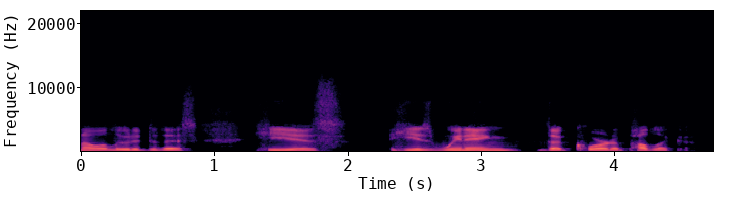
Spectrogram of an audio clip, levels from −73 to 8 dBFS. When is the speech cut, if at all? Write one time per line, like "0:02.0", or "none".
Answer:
none

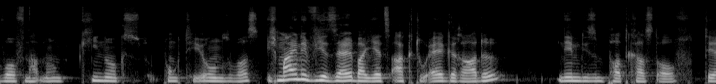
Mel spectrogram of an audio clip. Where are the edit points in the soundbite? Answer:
none

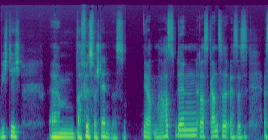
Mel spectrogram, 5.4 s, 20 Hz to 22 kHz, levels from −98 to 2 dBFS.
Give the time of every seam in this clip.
0:03.5
0:04.0

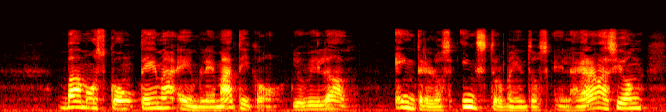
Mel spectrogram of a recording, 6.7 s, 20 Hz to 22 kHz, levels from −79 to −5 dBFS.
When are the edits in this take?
0:01.4
0:02.9
0:03.8
0:05.5

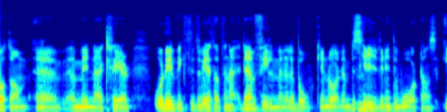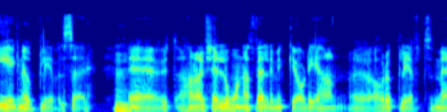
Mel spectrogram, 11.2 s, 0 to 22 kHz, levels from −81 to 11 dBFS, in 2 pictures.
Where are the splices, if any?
none

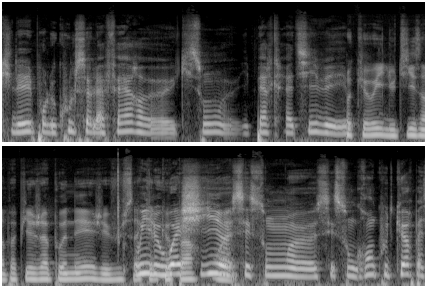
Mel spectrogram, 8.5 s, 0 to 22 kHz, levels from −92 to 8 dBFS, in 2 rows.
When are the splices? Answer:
none

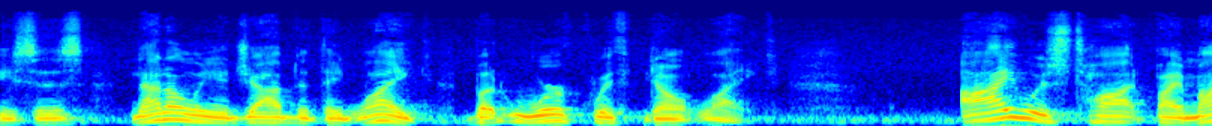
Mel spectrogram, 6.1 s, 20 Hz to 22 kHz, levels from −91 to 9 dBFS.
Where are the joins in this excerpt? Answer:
0:01.7
0:02.3
0:03.2

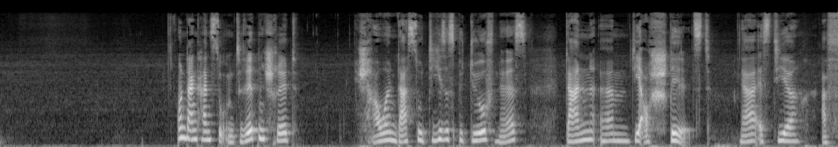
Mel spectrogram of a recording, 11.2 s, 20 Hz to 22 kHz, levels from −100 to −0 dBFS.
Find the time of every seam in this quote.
none

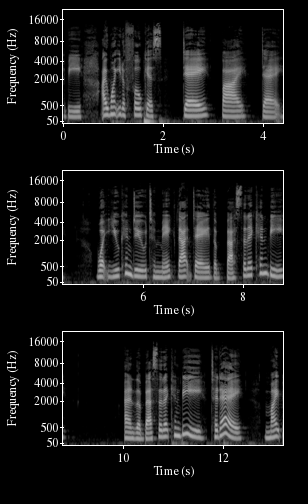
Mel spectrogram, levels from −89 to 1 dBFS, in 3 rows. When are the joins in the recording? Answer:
0:03.0
0:11.7

